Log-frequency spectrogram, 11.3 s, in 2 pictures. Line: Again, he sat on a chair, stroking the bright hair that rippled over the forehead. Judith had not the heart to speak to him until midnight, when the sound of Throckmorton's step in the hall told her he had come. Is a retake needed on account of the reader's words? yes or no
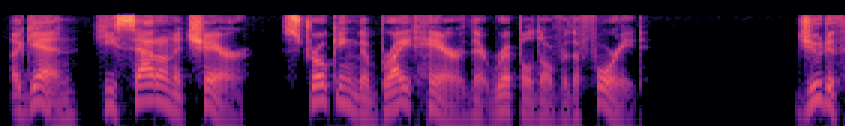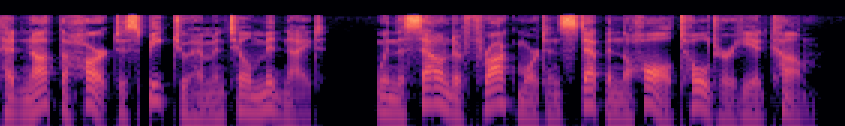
no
